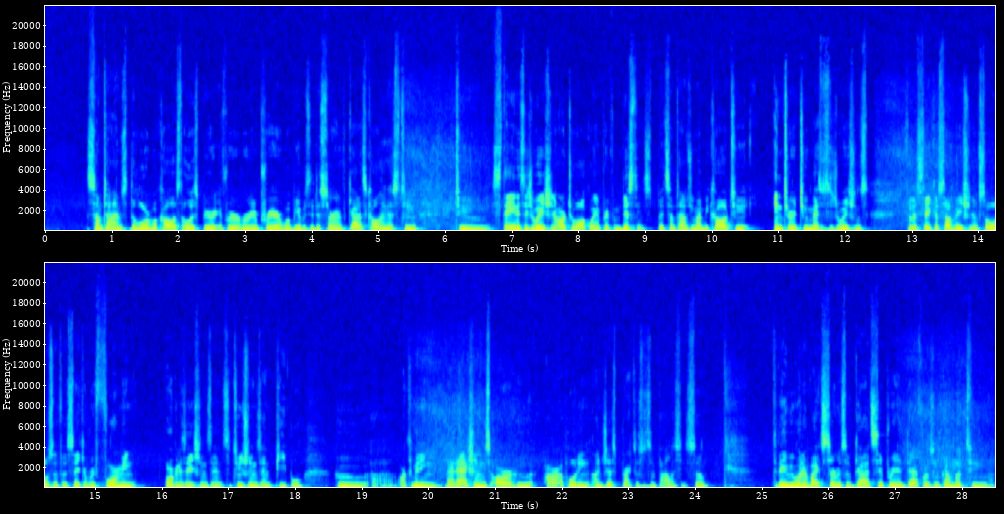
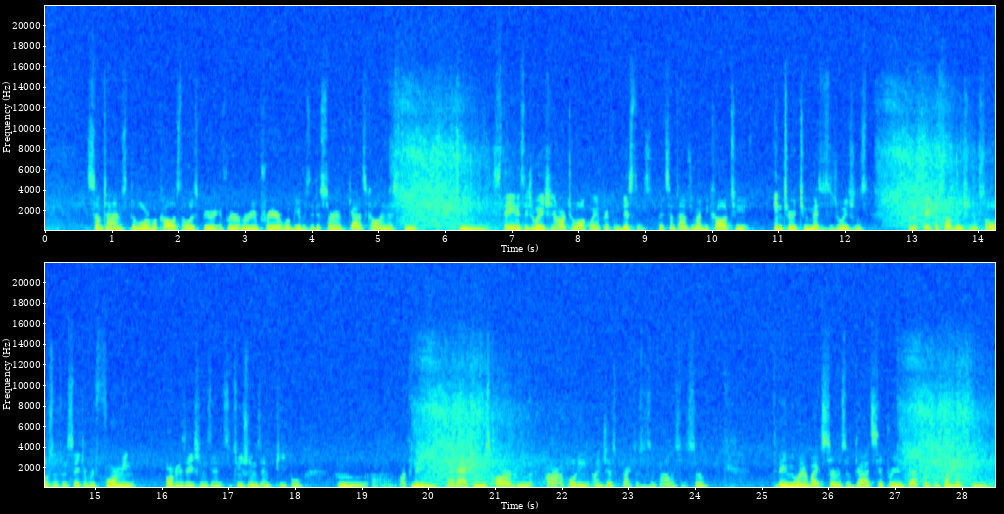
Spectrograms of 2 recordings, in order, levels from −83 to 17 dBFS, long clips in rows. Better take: first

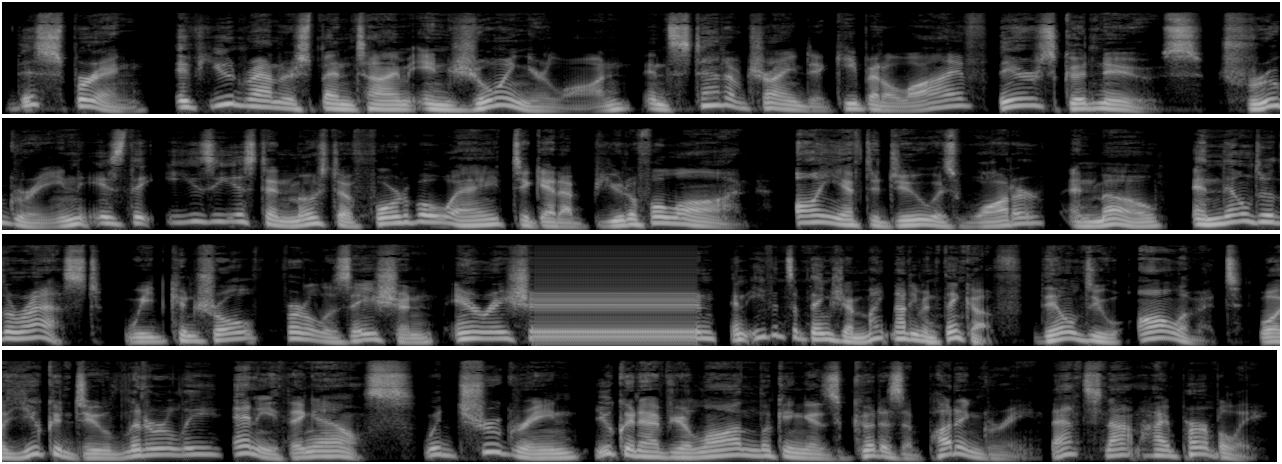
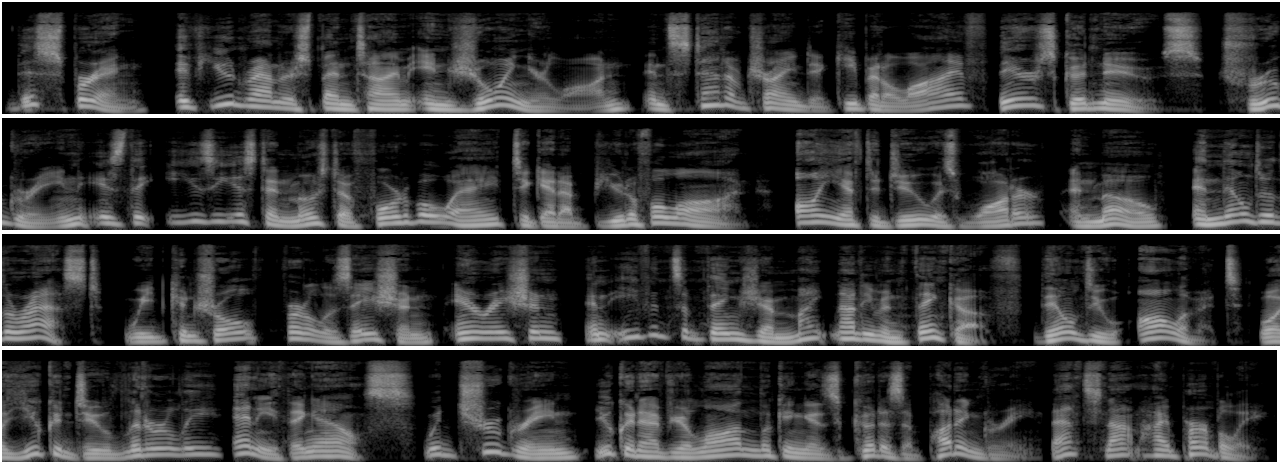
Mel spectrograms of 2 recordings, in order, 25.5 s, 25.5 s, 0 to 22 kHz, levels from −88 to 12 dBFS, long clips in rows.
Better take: second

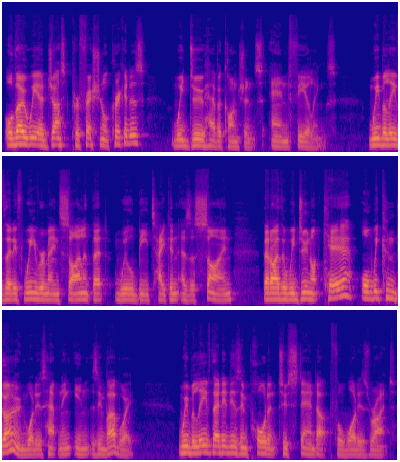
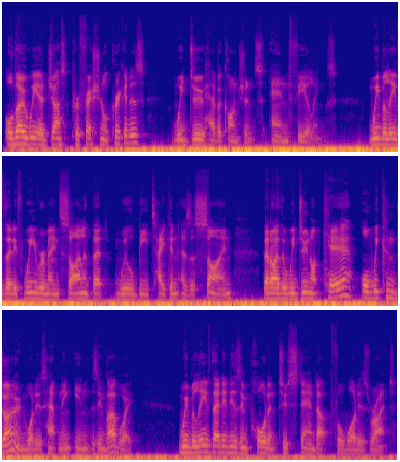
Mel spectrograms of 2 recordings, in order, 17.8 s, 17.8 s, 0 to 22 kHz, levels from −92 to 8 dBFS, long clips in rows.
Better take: first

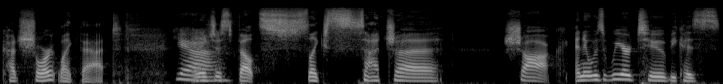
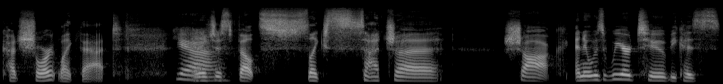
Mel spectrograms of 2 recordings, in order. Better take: first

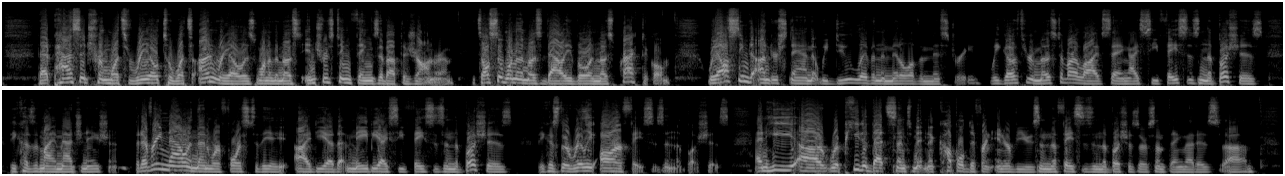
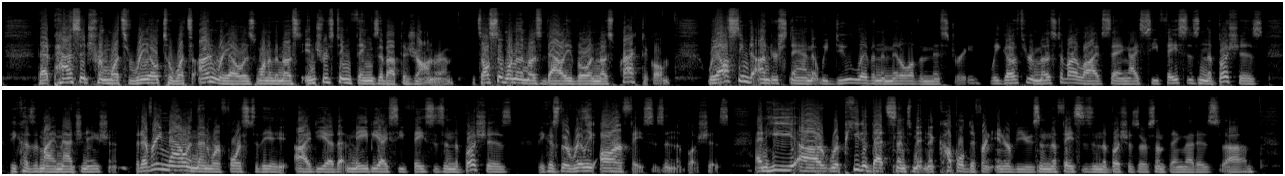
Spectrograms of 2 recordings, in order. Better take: neither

